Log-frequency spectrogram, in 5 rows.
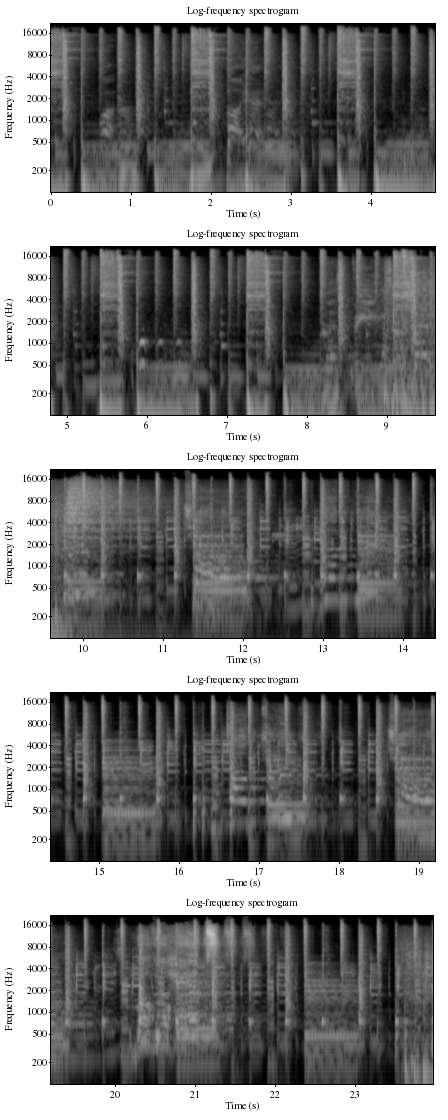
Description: With Intro R'n'B / Hip Hop 4:06 Buy £1.50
